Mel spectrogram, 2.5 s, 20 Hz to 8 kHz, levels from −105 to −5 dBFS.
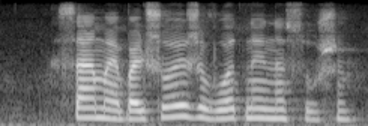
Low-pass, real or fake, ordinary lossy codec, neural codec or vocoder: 7.2 kHz; real; none; none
